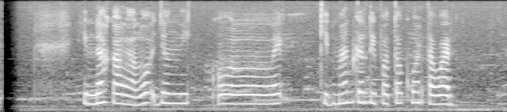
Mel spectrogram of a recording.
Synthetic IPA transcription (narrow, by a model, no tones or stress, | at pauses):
indahkalalɔʔd͡ʒɨŋnikʰɔlɛʔ | kid̚mankɨrdipɔt̪ɔkuwart̪awan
